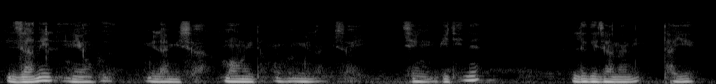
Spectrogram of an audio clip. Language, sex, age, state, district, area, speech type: Bodo, male, 45-60, Assam, Baksa, rural, spontaneous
